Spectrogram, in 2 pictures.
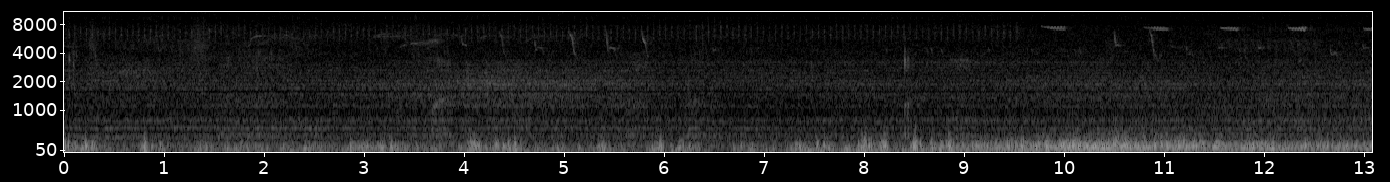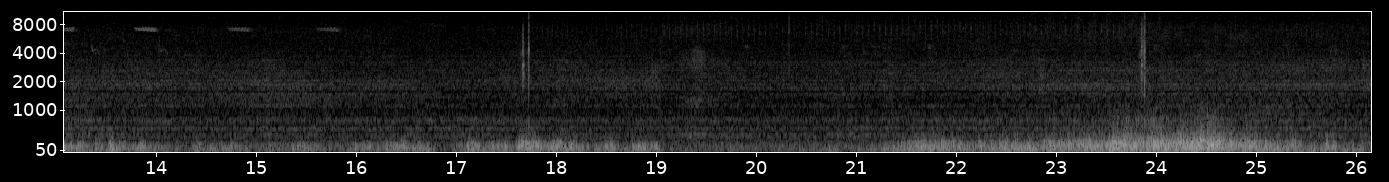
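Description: Wind buffeting the microphone in gusts, a low, uneven rumble that swells about ten seconds in and again near the end. In between, a faint high peeping note repeats about nine times over six seconds.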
